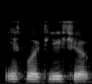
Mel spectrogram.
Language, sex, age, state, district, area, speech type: Kashmiri, male, 30-45, Jammu and Kashmir, Bandipora, rural, spontaneous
